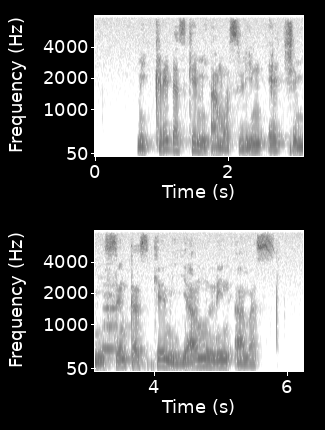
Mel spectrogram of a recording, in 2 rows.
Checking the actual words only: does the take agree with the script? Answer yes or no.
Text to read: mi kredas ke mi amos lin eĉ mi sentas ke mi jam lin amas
yes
